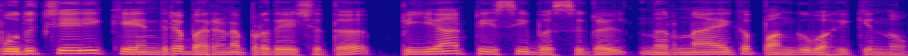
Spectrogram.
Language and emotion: Malayalam, neutral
